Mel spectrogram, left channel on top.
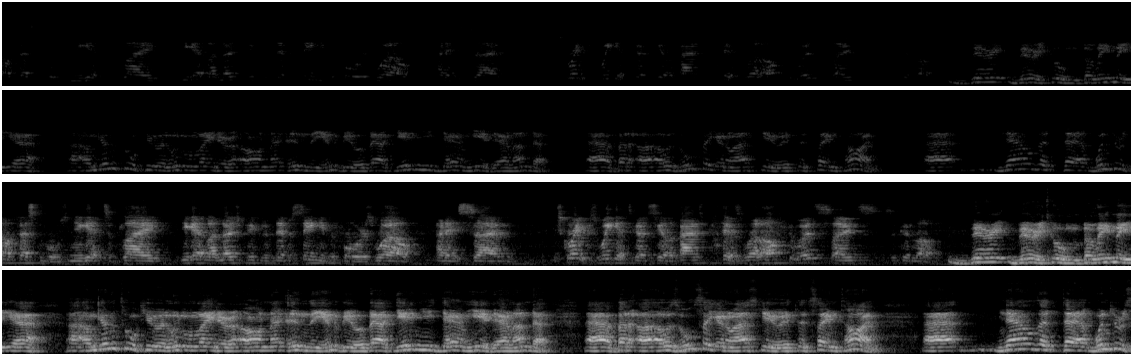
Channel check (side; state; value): left; quieter; 26.1 dB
